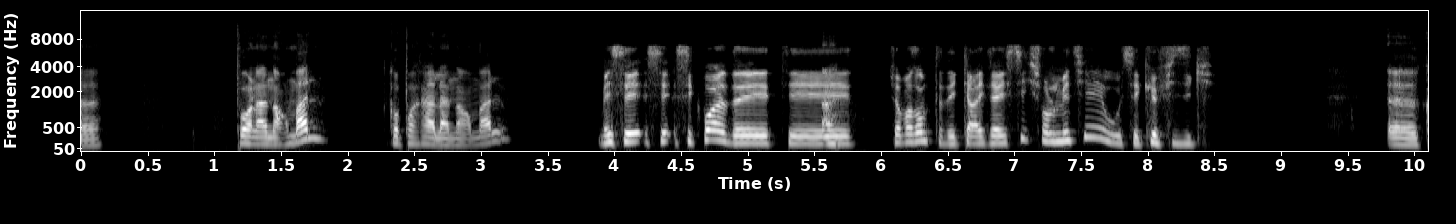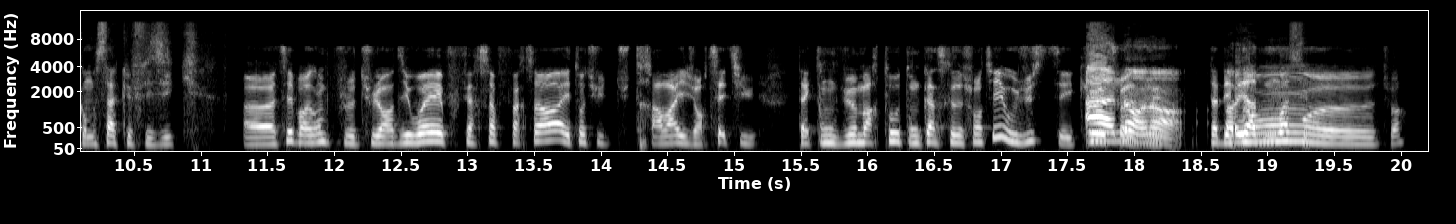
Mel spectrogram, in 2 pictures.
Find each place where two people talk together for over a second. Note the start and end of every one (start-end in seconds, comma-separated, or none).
17.6-19.3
